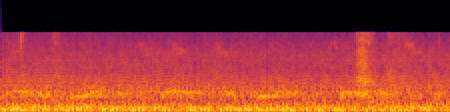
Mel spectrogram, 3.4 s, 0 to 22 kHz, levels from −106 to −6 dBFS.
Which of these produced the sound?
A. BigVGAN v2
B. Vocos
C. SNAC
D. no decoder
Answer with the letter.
B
